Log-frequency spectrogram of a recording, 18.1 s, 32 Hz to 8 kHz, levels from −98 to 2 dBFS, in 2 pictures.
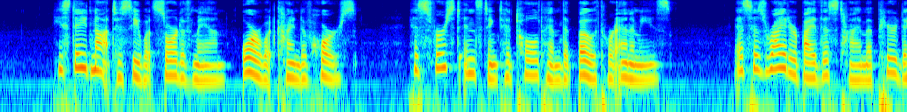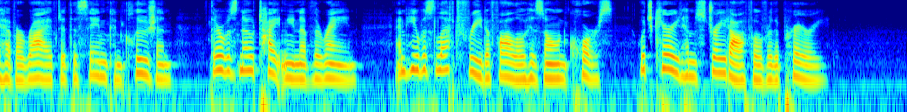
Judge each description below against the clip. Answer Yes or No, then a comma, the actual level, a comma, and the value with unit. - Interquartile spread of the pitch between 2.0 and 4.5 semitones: No, average, 5.3 semitones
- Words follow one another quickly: Yes, fast, 210 wpm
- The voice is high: No, medium, 180 Hz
